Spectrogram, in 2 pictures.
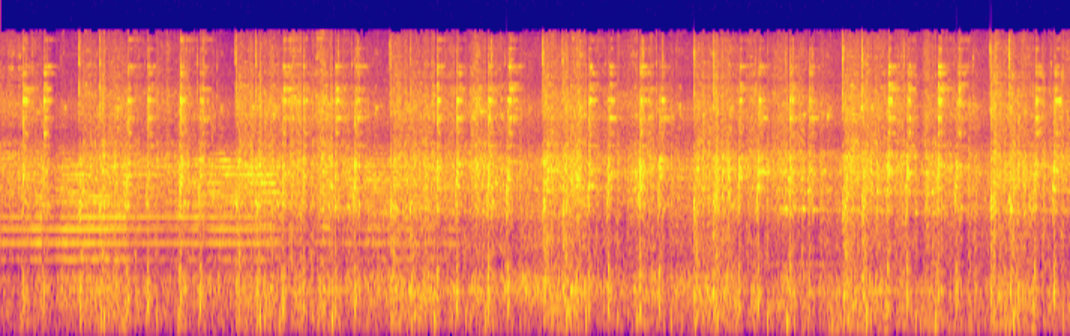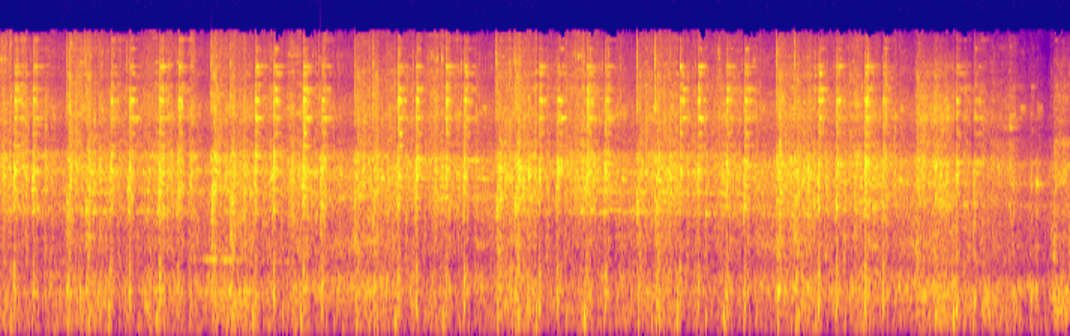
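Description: Passenger coaches of an Indian Railways express train passing close at speed: loud, rapid, continuous clatter of steel wheels over rail joints with a heavy rumble. A horn-like tone fades over the first few seconds. The clatter drops off sharply at the very end as the last coach passes.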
